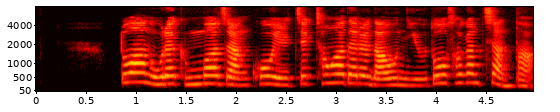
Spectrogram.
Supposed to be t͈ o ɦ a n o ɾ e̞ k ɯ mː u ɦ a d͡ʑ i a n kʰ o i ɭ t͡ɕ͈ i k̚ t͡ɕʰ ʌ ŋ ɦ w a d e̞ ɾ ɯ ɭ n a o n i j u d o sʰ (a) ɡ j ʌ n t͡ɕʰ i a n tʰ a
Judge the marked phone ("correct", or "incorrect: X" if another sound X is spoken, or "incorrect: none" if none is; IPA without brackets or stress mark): incorrect: ʌ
